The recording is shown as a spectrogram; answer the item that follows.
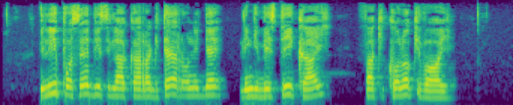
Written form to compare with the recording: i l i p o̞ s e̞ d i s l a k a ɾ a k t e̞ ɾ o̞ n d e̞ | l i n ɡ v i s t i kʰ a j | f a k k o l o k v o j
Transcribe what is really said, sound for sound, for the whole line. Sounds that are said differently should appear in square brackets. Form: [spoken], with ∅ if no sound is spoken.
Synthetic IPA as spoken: i l i p o̞ s e̞ d i s l a k a ɾ a k t e̞ ɾ o̞ n d e̞ | l i [ŋ] ɡ v i s t i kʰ a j | f a k k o l o k v o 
